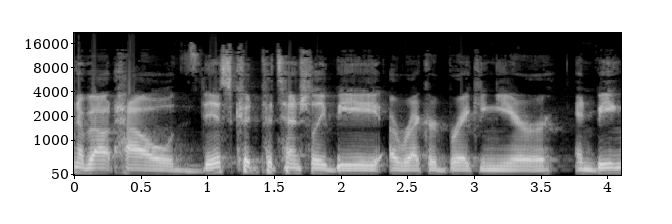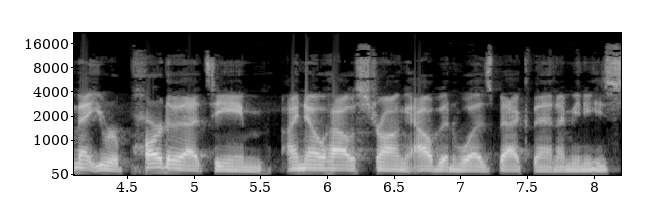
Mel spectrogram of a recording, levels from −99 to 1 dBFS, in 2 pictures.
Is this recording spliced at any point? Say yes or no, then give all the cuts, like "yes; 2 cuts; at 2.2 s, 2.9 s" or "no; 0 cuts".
no; 0 cuts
